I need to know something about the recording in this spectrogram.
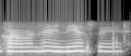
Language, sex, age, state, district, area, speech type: Assamese, female, 18-30, Assam, Charaideo, urban, conversation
